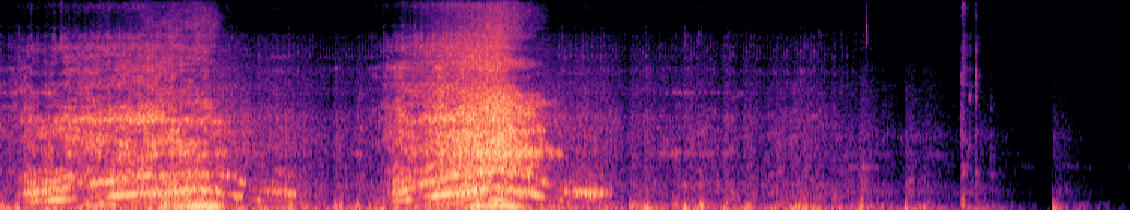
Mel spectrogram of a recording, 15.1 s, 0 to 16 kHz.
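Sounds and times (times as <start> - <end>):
car engine revving: 0.0 - 12.0
drivetrain rumble: 0.0 - 13.3.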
